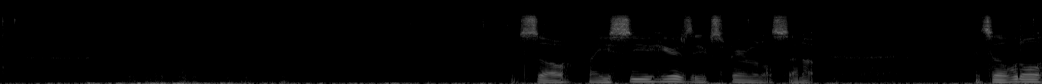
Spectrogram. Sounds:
Speech

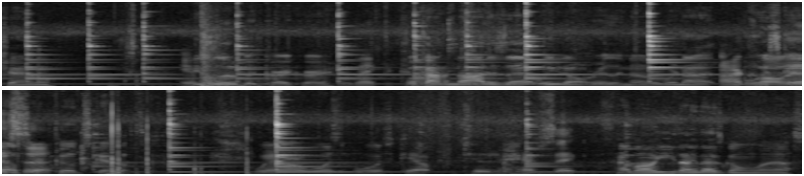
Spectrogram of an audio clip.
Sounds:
cattle

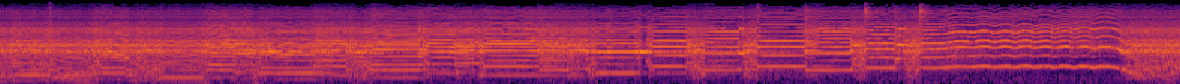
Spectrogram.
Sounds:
Musical instrument, Guitar, Music

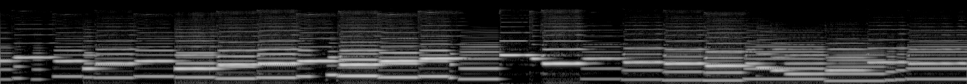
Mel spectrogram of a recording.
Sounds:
Wind instrument

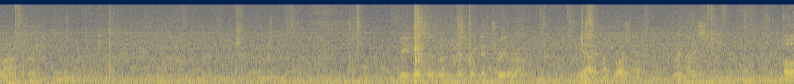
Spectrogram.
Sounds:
Speech

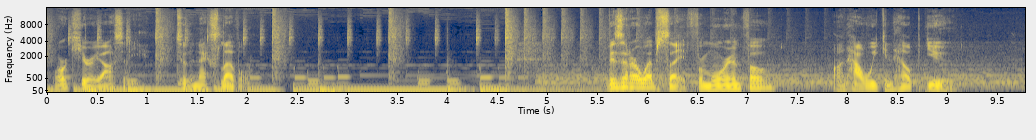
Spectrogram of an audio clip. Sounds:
Speech, Music, Electronic music

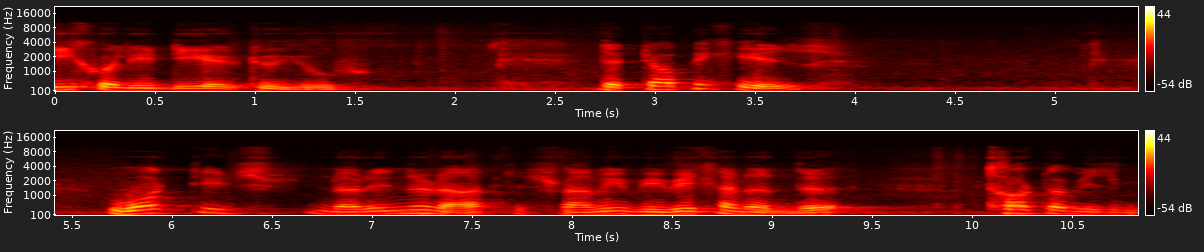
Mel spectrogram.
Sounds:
Speech

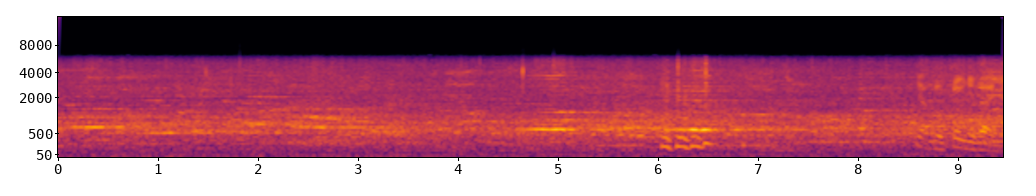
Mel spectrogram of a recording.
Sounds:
Speech, Male singing

